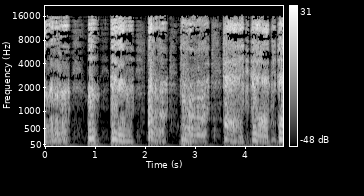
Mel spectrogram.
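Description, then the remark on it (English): A dog, Robo Cloco, barks and growls at Yeti guards in a rapid string of loud bursts separated by brief gaps, with rough snarling between the barks and no voices. “Robo Cloco jumped between the explorers and the guards, barking and growling.”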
